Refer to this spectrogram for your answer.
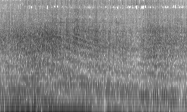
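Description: A loud, steady mechanical buzz of drone propellers in darkness on a battlefield in Ukraine, with a low humming tone and a bright airy whir over it, holding constant throughout without any voices.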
